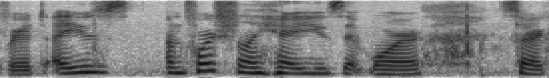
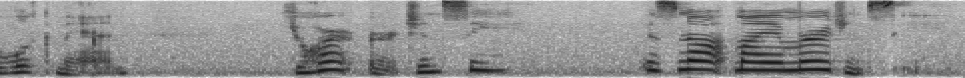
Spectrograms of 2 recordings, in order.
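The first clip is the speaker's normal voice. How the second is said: very slow, very high, deliberate, disdainful delivery; 10 semitones higher than usual. Showing how to answer someone rushing you, said slowly. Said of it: "you got to say it slow".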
